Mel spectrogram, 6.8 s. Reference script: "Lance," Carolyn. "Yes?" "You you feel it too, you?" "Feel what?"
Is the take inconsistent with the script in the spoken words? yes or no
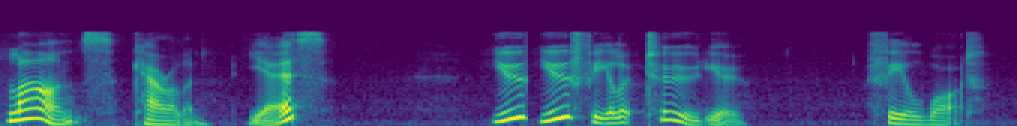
no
